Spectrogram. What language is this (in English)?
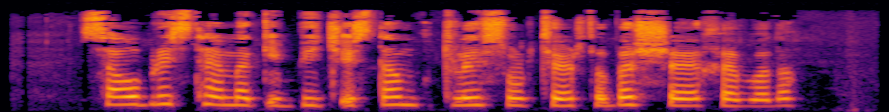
Georgian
